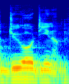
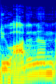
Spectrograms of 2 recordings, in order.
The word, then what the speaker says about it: duodenum: of the small intestine, which we call the duodenum, or sometimes called duodenum. I've heard it pronounced both ways.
